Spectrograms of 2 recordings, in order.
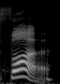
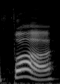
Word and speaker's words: pho: Just delicious pho. Yeah, it's pronounced F-U-H. It's because it's Vietnamese. It's not English.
